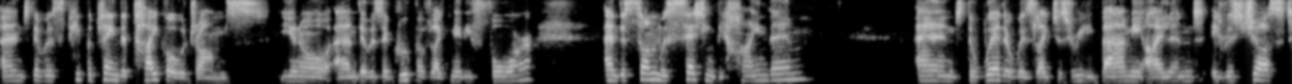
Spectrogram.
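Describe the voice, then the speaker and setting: This woman speaks with an Irish accent and ordinary pitch variation. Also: fairly low pitch for a woman, fairly slow pace. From Ireland. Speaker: meditation session participant. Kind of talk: casual sharing in group video call.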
